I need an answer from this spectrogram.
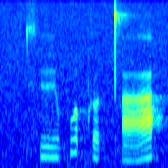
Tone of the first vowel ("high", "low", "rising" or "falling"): low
